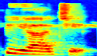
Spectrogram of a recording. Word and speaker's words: Piaget: Swiss national gym prj we call or we pronounce his name as Gene prj right Swiss National Gene Piaget he wrote about changes and waves held upon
